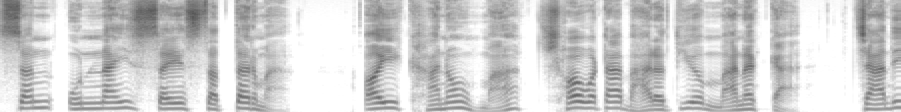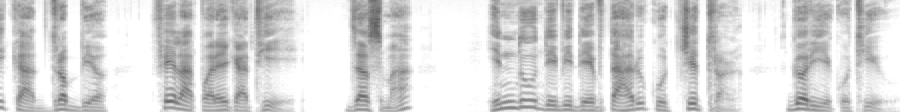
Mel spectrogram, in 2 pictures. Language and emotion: Nepali, neutral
